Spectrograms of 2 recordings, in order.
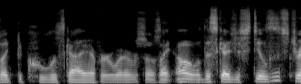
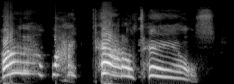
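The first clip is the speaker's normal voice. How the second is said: top-of-the-lungs shriek, very high, very loud, furious; 9 dB louder than usual. Retelling how a substitute teacher screamed at a second grader: imitating a scream. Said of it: "her screaming at the top of her lungs".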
